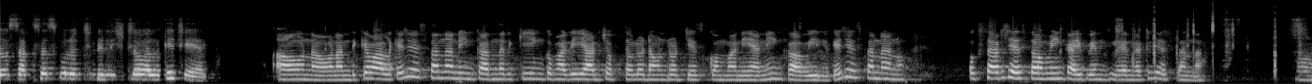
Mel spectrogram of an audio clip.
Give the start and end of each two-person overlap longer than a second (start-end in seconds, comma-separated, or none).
none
